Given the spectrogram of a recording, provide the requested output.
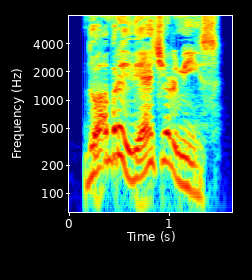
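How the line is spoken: Hoarse, nervous greeting. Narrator (Russian): приветствовал он Милли хриплым от волнения голосом

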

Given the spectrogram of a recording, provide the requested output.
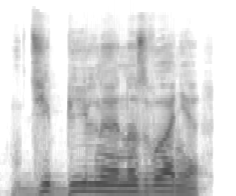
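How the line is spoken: Grumbling, calming down. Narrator (Russian): проворчал Славка, успокаиваясь

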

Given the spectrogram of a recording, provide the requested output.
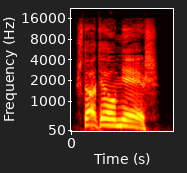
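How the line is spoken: Barked. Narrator (Russian): рявкнул

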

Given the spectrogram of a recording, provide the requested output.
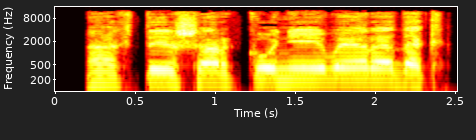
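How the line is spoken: Howling. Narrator (Russian): взвыл Зиан

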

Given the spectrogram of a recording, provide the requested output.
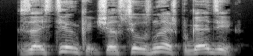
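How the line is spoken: Wrestler's growl. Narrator (Russian): прорычал борец

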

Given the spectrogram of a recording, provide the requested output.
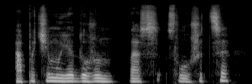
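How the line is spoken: Gentle, smiling. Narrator (Russian): сказал он, мягко улыбнувшись

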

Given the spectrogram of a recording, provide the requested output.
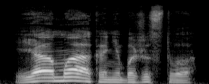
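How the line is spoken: Sighing. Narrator (Russian): вздохнул Верховный

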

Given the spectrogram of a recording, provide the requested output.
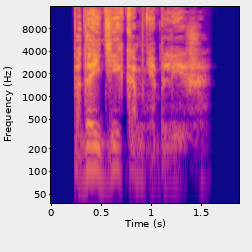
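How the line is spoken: Inaudible voice. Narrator (Russian): царь отвечал неслышным голосом

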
